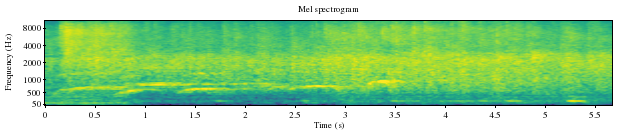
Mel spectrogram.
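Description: Sustained applause from an audience welcoming an author who is about to read a letter aloud. A dense, steady wash of many hands clapping at even loudness for several seconds, with faint whistles or cheers threaded through.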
